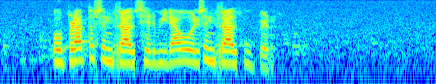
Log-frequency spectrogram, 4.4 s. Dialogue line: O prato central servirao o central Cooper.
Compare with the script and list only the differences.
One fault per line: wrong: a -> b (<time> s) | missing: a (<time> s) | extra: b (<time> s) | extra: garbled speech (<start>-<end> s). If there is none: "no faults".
no faults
